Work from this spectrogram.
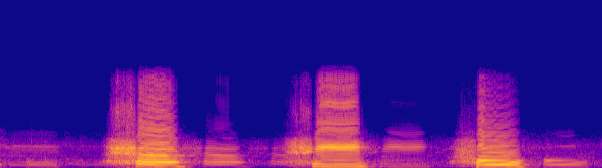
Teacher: حا کو بھی بالکل گلے کے درمیان سے اور بالکل صاف آواز سے ادا کرنا ہے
